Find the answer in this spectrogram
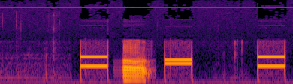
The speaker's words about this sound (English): I can, but I hear a lot of people pushing buttons on their phone. Okay, yeah, I was unmuting myself.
